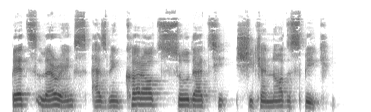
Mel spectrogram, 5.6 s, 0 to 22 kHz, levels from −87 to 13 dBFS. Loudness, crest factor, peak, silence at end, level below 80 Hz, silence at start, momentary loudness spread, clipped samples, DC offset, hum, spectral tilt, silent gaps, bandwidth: -21 LUFS; 18 dB; -4 dBFS; 0.7 s; -62 dBFS; 0.2 s; 7 LU; under 0.1%; under 0.1%; none; -3 dB/octave; none; 15.5 kHz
